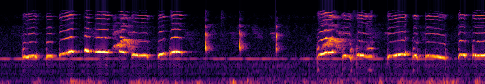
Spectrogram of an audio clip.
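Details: A pet cockatiel gives bright, warbling whistles in quick bursts, mixed with a few short chirps.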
